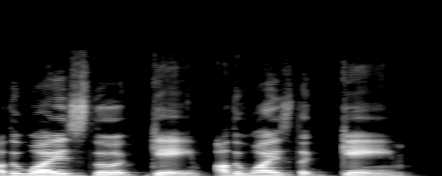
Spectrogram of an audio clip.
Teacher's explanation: So in the word otherwise, she drops the R and it sounds like otherwise. The S links to the TH and the TH is not dropped, but slightly touched. The tongue comes in position for the TH between the teeth, but you don't put it there.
